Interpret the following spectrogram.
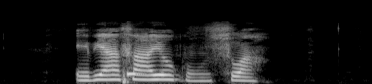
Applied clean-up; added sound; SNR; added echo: none; Cowbell; 7 dB; none.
